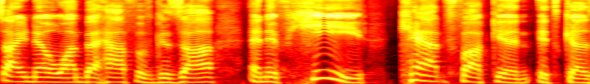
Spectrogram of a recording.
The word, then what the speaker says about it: Gaza: even not it's not Gaza people it's Gaza Gaza Gaza technically it's like if you're Arabic I'm trying to do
